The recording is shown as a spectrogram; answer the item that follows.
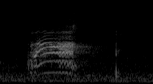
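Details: Single short, bright meow from a chatty male pet cat answering its owner's questions, followed by a soft click.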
